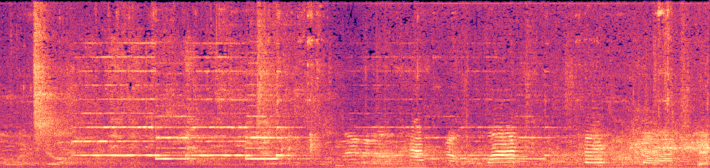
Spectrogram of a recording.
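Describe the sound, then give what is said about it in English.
A prison fire alarm in another house block sounds a steady, high electronic tone for several seconds, holding a flat pitch, while voices talk and call out over it as prisoners are outside, and a lower hum runs underneath. “Just minutes after the prisoners have come outside, a fire alarm in another house block sounds.”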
